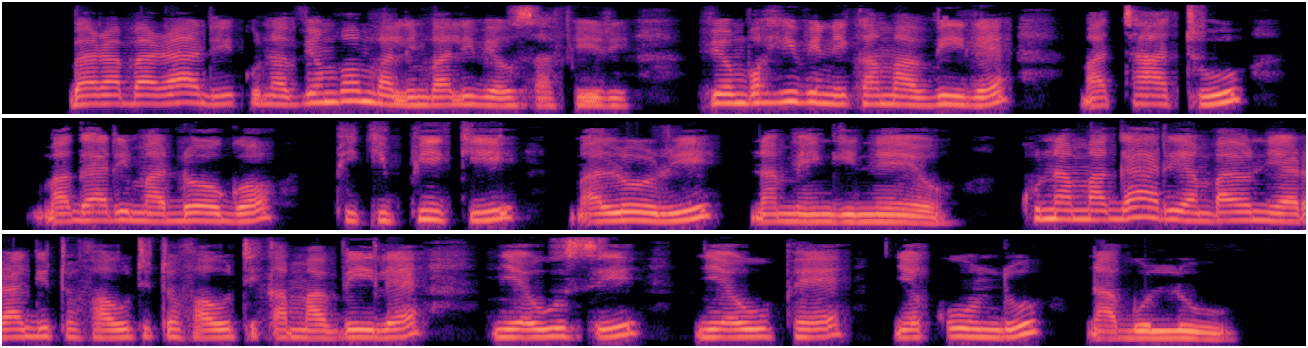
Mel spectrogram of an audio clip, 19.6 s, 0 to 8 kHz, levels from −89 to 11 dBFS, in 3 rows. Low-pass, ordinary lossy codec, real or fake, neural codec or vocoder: 7.2 kHz; AAC, 32 kbps; real; none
